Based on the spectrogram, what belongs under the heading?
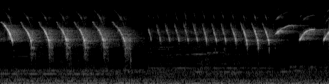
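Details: Canary song as a lure for other canaries: descending chirps repeated rapidly, a short break, then a faster trill and upward-swept whistles.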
